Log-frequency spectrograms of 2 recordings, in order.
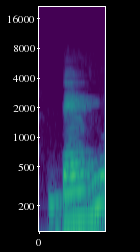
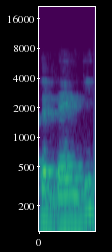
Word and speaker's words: dengue: is correct regarding डेंगू डेंगू बा डेंगू भी कहि परबे डेंगी भी कहि परबे आपन डेंगी होची तार करेक्ट प्रोनाउंसिएशन डेंगी जो रहला आपन ये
